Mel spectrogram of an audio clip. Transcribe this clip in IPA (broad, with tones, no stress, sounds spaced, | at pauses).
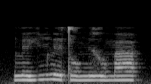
l e˨ j iː˦ l e˨ t o˨ ŋ ɪ˨ ɣ ʊ˨ m a˦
